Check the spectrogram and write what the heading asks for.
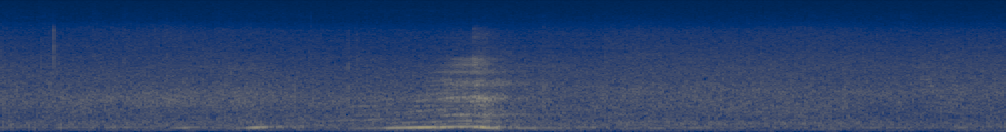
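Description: Street traffic with a steady low engine hum; a road vehicle's engine revs up twice, briefly about two and a half seconds in and louder about four seconds in, its pitch rising for about a second.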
